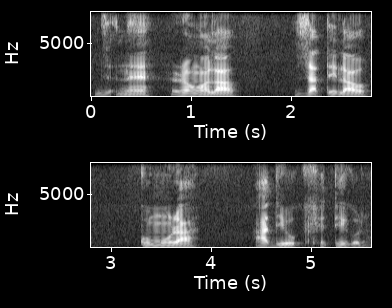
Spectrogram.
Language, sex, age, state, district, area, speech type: Assamese, male, 30-45, Assam, Dhemaji, rural, spontaneous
